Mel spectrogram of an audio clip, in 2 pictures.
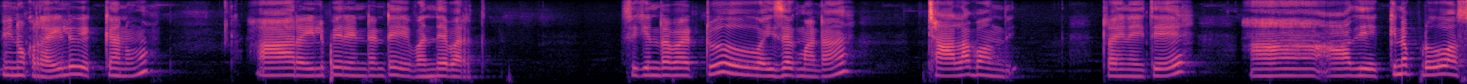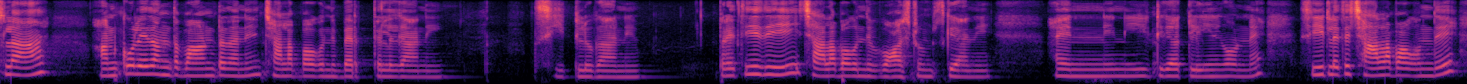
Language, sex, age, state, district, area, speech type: Telugu, female, 18-30, Andhra Pradesh, Palnadu, urban, spontaneous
